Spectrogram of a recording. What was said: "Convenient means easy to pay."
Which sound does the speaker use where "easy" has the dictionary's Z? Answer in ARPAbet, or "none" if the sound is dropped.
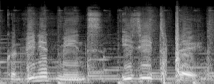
Z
